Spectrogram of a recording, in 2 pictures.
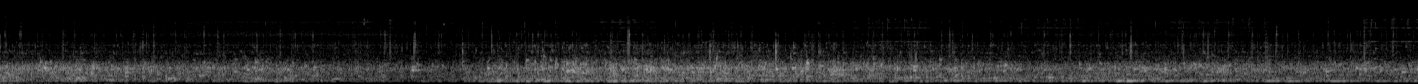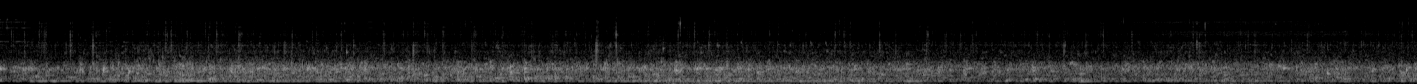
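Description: Steady muffled rush of water heard underwater through a camera housing on a reef dive.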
